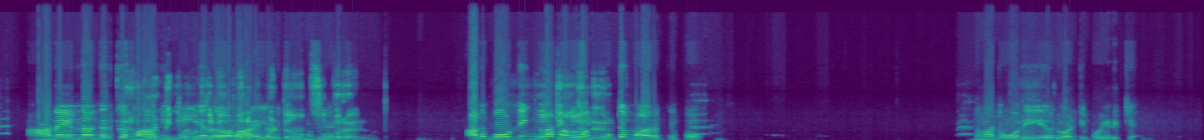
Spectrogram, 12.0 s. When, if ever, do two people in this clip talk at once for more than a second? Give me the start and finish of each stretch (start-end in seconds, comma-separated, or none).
1.3-3.5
